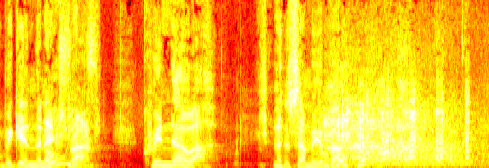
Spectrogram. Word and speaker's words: quinoa: It was only years later we realised the correct pronunciation for this is quinoa, Nicholas. Yes, it does begin with a Q and a U, like corn and quiche and other healthy foodstuffs like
